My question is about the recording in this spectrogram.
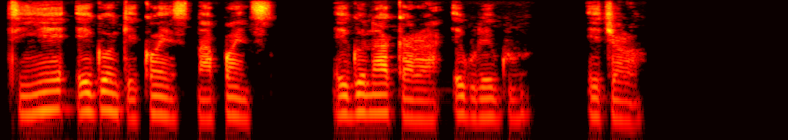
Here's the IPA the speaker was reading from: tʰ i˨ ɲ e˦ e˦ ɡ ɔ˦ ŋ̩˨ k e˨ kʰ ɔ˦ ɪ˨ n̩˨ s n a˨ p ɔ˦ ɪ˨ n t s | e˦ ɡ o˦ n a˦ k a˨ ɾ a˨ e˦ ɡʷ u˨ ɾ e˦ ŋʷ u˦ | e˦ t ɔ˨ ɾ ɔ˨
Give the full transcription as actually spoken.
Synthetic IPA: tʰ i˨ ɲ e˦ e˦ ɡ o˦ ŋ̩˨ k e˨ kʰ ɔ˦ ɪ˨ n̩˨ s n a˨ p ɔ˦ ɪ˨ n t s | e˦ ɡ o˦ n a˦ k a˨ ɾ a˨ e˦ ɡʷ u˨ ɾ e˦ ɡʷ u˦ | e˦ t͡ʃ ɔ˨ ɾ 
